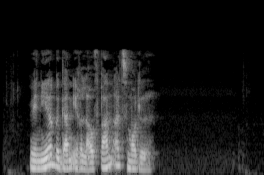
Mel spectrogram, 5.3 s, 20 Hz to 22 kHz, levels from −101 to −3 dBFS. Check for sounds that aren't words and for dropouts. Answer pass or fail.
pass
